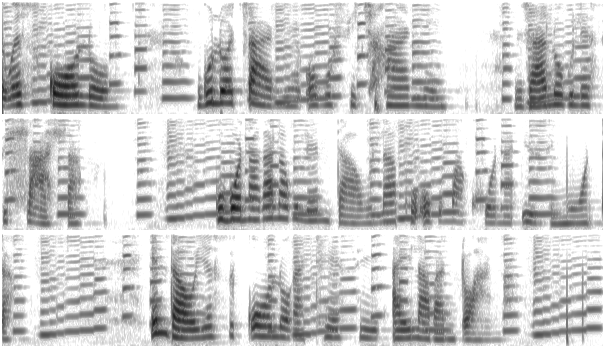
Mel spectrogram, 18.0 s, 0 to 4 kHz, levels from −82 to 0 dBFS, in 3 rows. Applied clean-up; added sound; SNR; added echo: none; Wind instrument, woodwind instrument; 12 dB; none.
